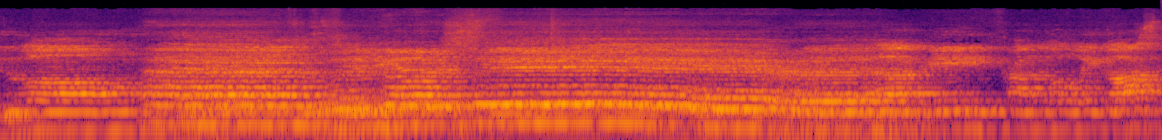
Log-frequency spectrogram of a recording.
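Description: Unaccompanied Byzantine liturgical chant: voices singing slow, long-held notes, swelling after about a second and easing off near the end.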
